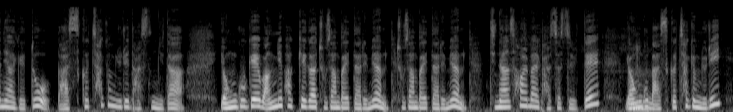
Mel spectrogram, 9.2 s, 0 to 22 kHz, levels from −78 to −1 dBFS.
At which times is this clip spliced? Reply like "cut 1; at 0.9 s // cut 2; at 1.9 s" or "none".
cut 1; at 5.0 s // cut 2; at 6.8 s // cut 3; at 8.1 s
